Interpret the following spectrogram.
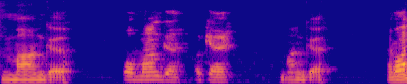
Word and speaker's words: manga: You can say manga. I don't give a shit, but it's usually, I believe, it's usually supposed to be pronounced manga.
